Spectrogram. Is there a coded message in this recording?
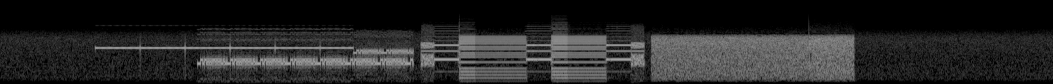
Yes: dial-up modem handshake (V.34 or later) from 1.0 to 8.5 s, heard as a whistle, warbles, then hiss, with phone line noise.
